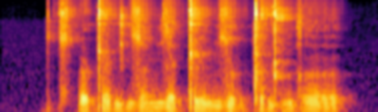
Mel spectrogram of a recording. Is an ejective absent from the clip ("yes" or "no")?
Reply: no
